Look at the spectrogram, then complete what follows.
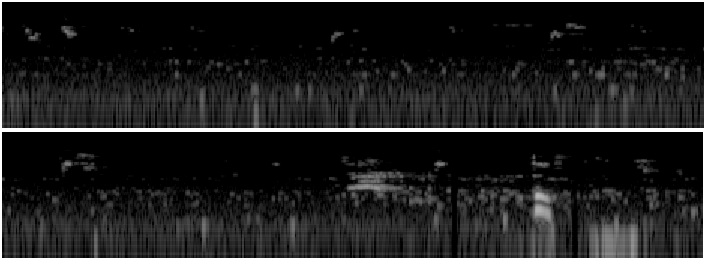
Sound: birds chirping

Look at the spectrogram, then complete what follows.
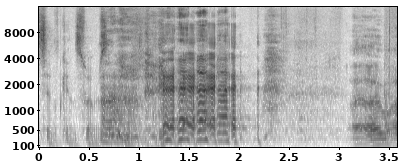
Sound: laughing

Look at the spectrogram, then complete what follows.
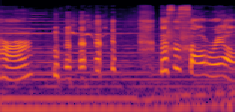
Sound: laughs

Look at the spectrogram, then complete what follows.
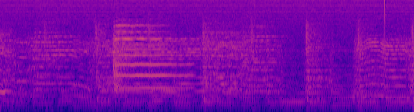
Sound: bell rings

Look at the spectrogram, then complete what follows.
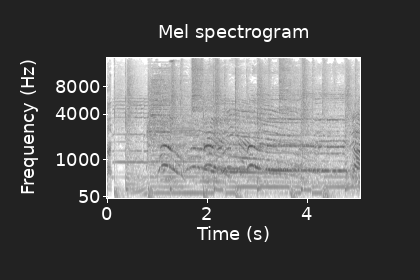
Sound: cheering

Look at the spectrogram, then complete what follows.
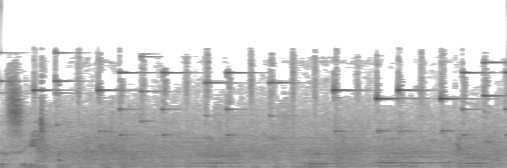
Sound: plane buzz

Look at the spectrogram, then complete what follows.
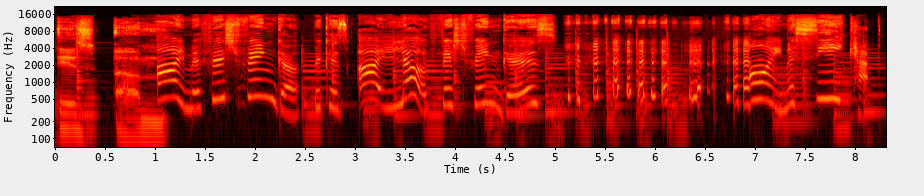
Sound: laughing

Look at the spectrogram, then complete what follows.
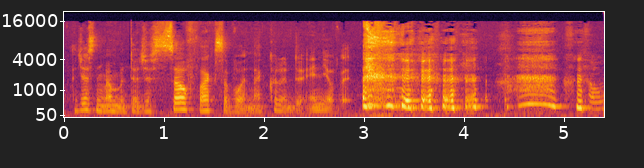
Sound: all: laughs

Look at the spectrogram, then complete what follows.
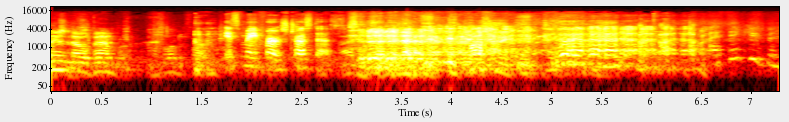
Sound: laughter

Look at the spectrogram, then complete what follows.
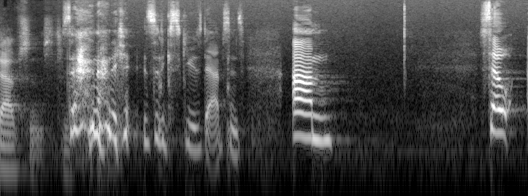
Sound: laughs

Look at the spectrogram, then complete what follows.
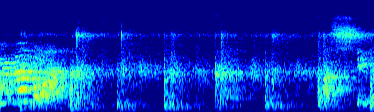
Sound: sharp footsteps

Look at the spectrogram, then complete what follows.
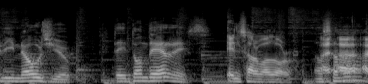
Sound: speaking Spanish

